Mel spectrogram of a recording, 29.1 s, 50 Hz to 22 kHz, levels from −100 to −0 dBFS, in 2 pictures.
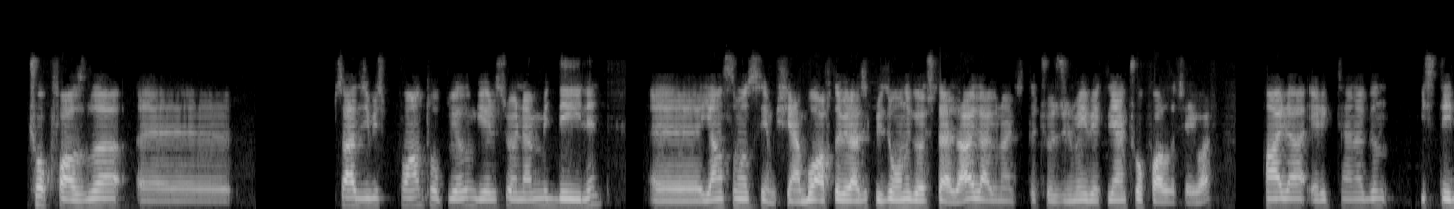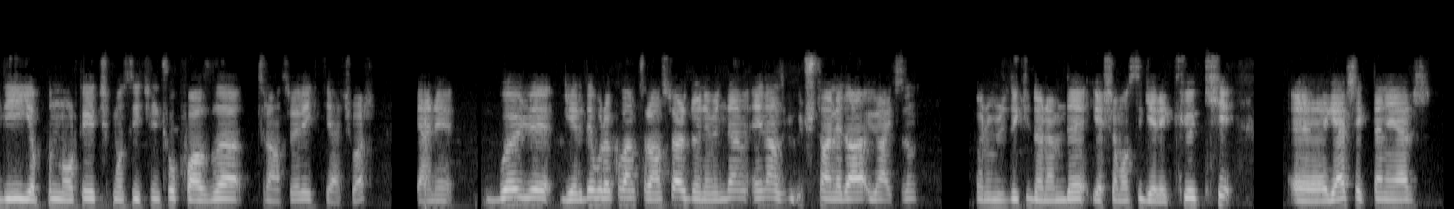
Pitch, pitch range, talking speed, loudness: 130 Hz, 120-135 Hz, 130 wpm, -32 LUFS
